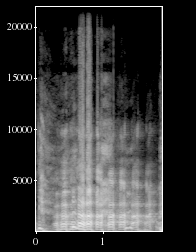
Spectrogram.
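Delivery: high, loud cackle; bursting out laughing; big high laugh; loud burst of laughter. Real, not acted. Laughing at own story.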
